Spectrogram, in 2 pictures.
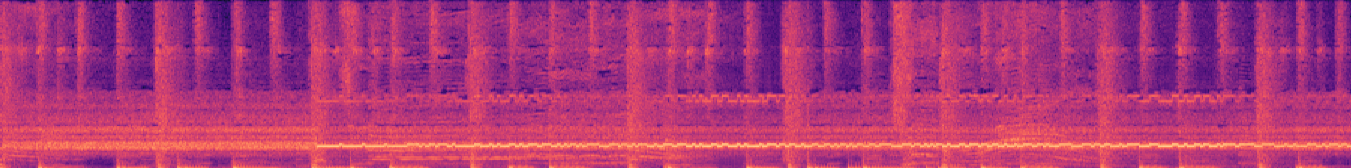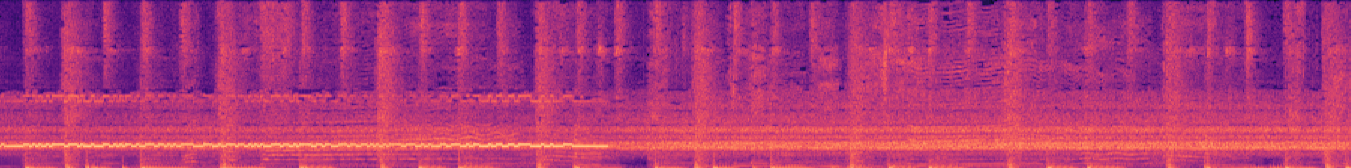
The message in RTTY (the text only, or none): CUANDO ZANUCK PIDIO SU PAGO COMPLETO, REHUSARON Y EL RENUNCIO.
